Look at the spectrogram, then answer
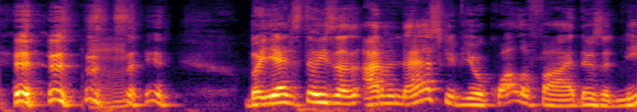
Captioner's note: laughs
